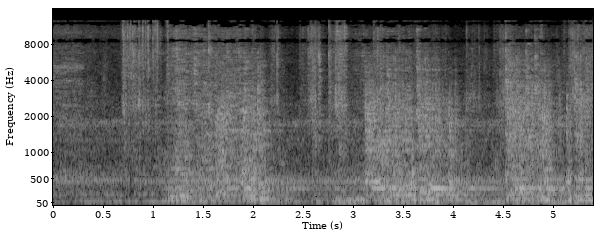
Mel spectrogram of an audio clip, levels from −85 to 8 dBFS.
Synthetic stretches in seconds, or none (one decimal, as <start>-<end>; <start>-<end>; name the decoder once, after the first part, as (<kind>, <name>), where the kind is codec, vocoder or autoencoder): none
